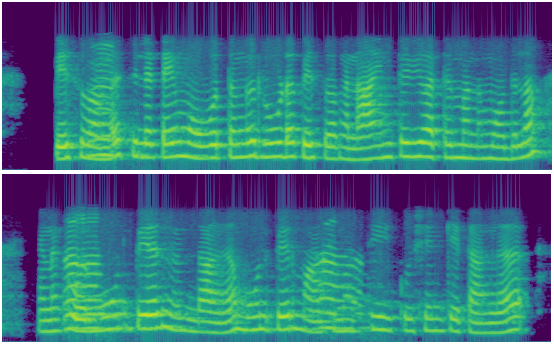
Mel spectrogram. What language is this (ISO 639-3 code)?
tam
